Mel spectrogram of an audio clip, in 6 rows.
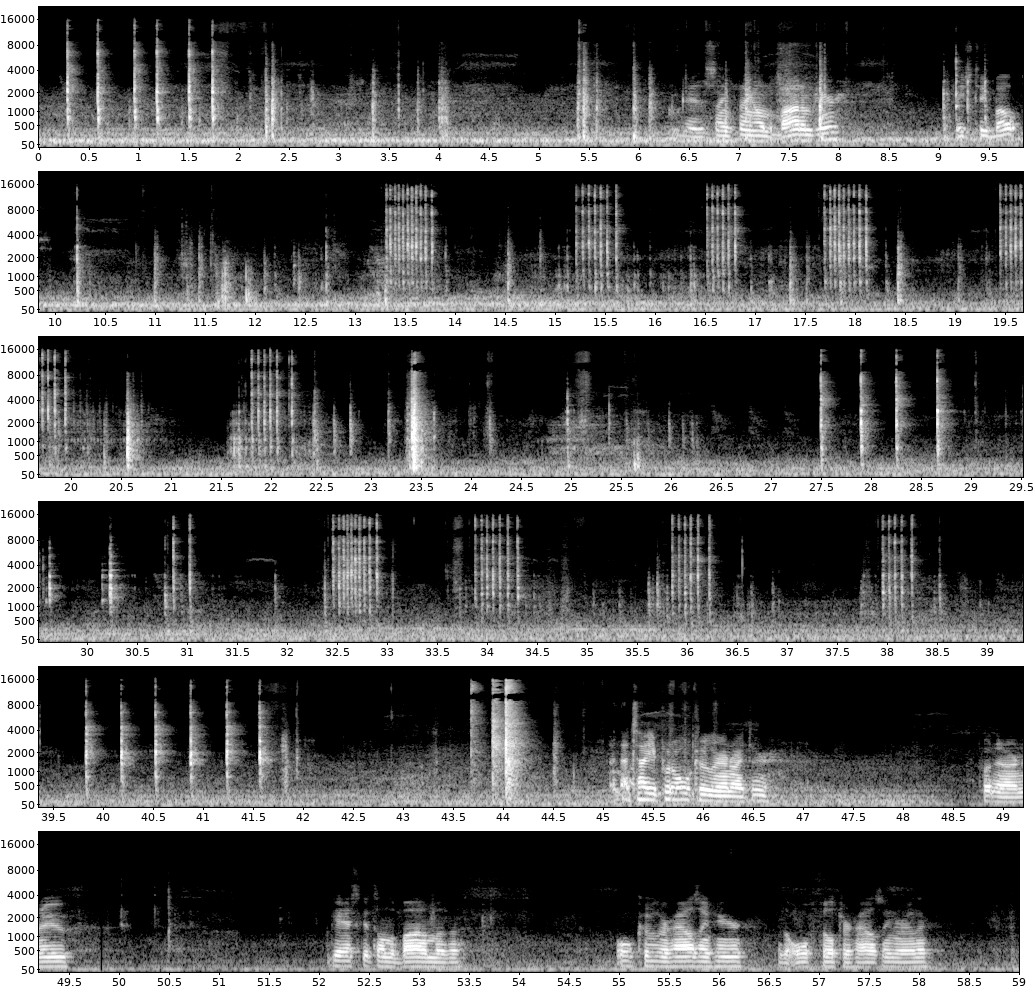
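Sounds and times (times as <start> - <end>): torque wrench ratcheting: 13.2 - 14.0, 15.0 - 18.3, 19.4 - 20.3, 21.6 - 22.4, 32.4 - 33.1, 33.8 - 34.6, 35.7 - 36.4, 37.8 - 38.5.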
